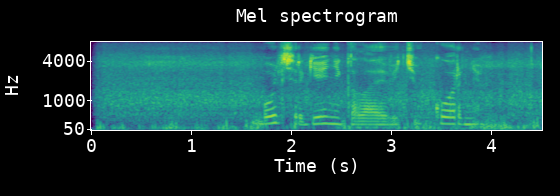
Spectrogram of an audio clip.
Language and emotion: Russian, neutral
